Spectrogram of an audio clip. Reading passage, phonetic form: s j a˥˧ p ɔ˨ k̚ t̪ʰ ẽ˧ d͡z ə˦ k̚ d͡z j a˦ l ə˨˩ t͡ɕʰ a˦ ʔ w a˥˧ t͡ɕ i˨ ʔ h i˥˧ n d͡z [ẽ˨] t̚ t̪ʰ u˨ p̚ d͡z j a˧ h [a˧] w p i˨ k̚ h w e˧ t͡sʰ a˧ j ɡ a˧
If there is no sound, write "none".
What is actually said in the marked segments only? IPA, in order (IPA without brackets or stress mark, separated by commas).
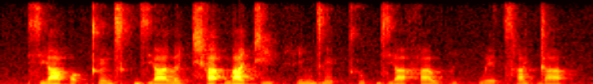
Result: ẽ˨, a˧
